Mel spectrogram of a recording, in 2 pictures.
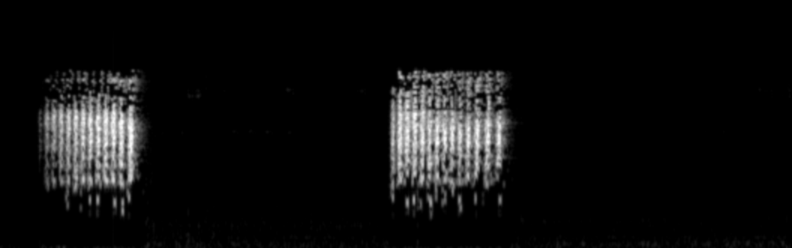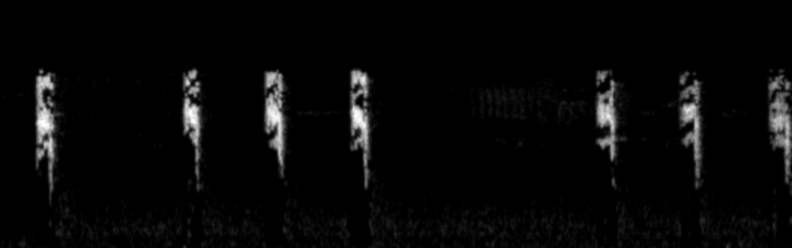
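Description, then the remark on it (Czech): A Eurasian magpie gives two long, harsh rasping chatters, then a string of short, clipped rattling calls at uneven intervals, loud against a quiet background. “Křehotavý hlas straky nás svádí až k pochybnostem, zda tento pták skutečně patří mezi pěvce, a tedy do společnosti takových mistrů, jako je třeba kos, drost nebo slavík.”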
